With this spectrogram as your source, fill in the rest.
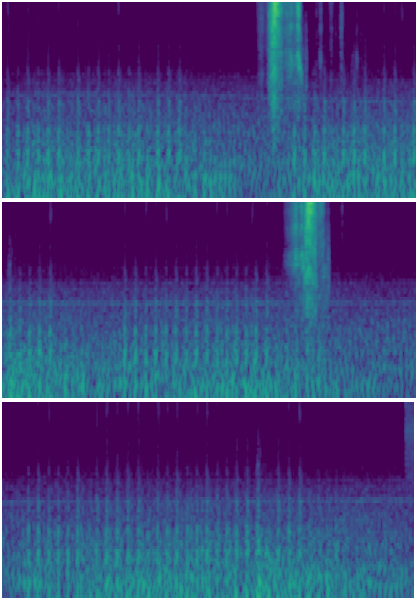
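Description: An Apache helicopter's chain gun in the game Into the Dawn fires as a dense, rapid stream of shots over a continuous rotor drone, with two sharp bright cracks standing out and no speech.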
